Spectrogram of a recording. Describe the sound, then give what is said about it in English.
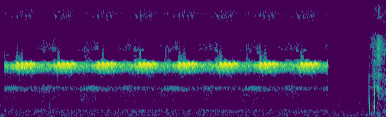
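Crickets chirp in a shrill, high-pitched trill that pulses in regular bursts about twice a second. No voices are heard, and the chirping stops shortly before the end. “crickets on my end”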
